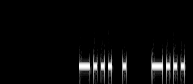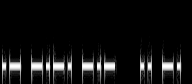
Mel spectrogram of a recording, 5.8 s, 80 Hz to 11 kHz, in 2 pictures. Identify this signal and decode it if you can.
Morse code, heard as a keyed tone, about 22 wpm, 700 Hz. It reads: BE BACK IN
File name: practice / 22wpm / Build A Phrase - 5-Word Phrases - 22wpm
